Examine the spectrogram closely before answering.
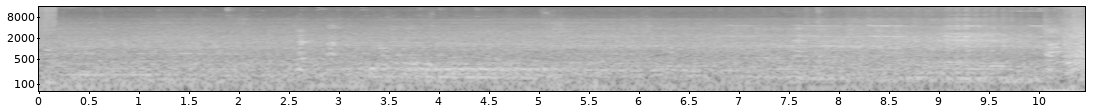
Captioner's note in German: Strassengeräusche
